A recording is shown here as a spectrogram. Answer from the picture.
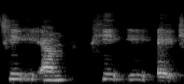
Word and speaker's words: tempeh: It is spelled t. That's tem pH if you're looking it up or looking for it in the grocery store.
